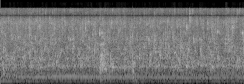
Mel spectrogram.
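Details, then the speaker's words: All Pond Solutions external canister filter just after priming: loud, steady hissy splashing of water churning inside like a washing machine, no pump hum audible; trapped air still in the canister. "keep this push down the filter's on now running and lift that up and you layer it you lay like it sounds like a washing machine you lay water splashing about inside"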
